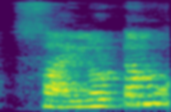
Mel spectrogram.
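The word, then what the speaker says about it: Psilotum: T silent है इसमें, साइलोटम और मेसिप्टेरिस।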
